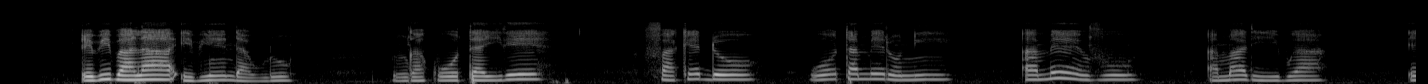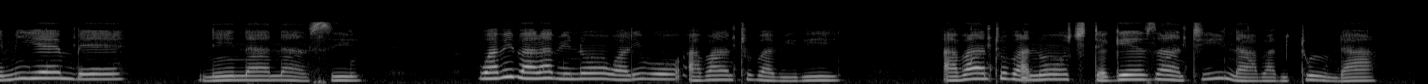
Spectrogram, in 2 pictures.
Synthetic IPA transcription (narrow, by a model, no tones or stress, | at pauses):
e̞βiβalae̞βje̞ːndawulo̞ | ŋɡakwotaiɾe̞ | fake̞do̞ | wo̞tame̞ɾo̞ni | ame̞ːɱvu | a̰maliβwa | e̞mije̞ːmbe̞ | ne̞ːnaːnaːnsi | waβiβalaβino̞waliɣo̞aβaːntuβaβiɾi | a̰βaːntuβano̞ci̥te̞ɡe̞ːzantʰinaβaβituːnda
